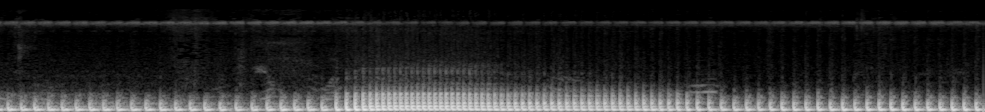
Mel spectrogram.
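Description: A small engine chugging steadily at about ten beats a second, growing louder and fuller for a couple of seconds from about two and a half seconds in.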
